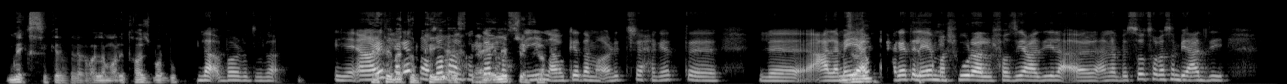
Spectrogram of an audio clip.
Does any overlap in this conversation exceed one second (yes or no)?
yes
